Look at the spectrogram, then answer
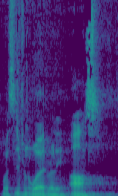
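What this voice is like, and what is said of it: British accent. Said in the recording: “say it with your British accent”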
